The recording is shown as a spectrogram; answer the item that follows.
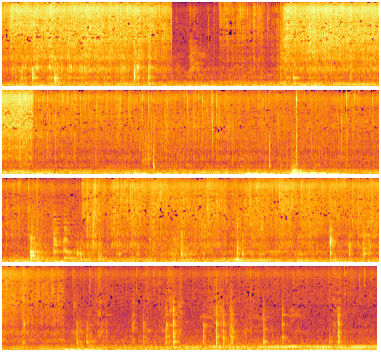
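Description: Hot oil sizzling loudly around frying lentils, dried red chilli and curry leaves in a nonstick pan while a wooden spatula stirs them. After about eight seconds the sizzle drops and the spatula's scraping and tapping in the pan take over as rice is mixed in.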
